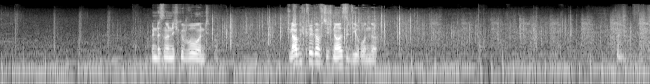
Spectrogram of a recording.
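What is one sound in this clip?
Heavy footsteps crunch steadily over the ground.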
